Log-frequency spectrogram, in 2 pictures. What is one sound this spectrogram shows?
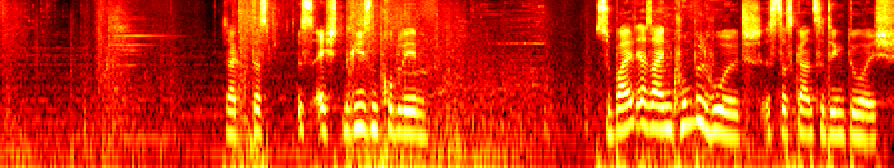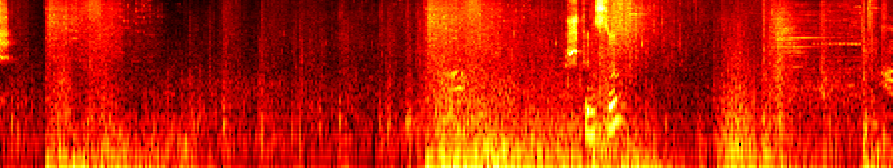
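Swords clash and strike with metallic clangs.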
